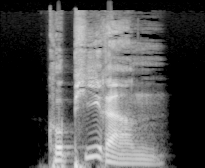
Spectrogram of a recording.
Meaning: dative plural of Kopierer
- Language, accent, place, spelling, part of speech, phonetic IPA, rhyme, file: German, Germany, Berlin, Kopierern, noun, [ˌkoˈpiːʁɐn], -iːʁɐn, De-Kopierern.ogg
